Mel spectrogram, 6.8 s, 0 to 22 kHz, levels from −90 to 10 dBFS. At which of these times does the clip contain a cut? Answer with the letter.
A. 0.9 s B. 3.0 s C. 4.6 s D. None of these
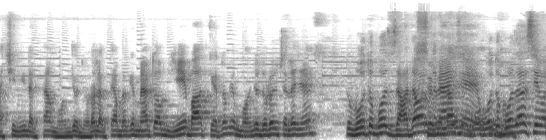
D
